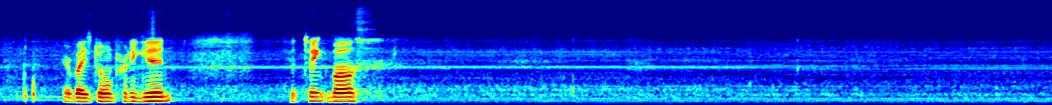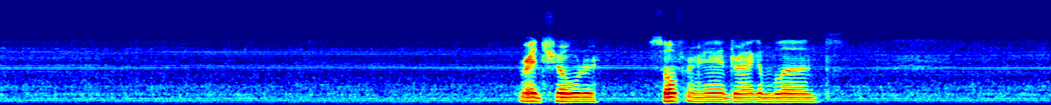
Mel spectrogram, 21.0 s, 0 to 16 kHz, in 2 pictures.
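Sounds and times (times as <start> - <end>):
faint high whine: 0.0 - 21.0
low equipment hum: 0.0 - 21.0.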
